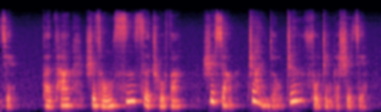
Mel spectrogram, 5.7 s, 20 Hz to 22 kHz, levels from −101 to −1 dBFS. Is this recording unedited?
yes; 0 cuts

